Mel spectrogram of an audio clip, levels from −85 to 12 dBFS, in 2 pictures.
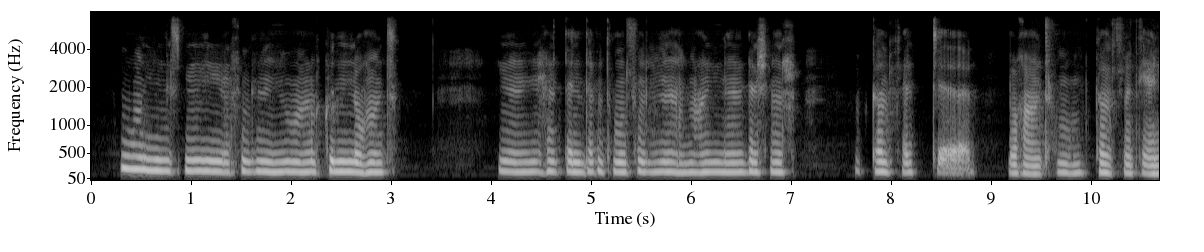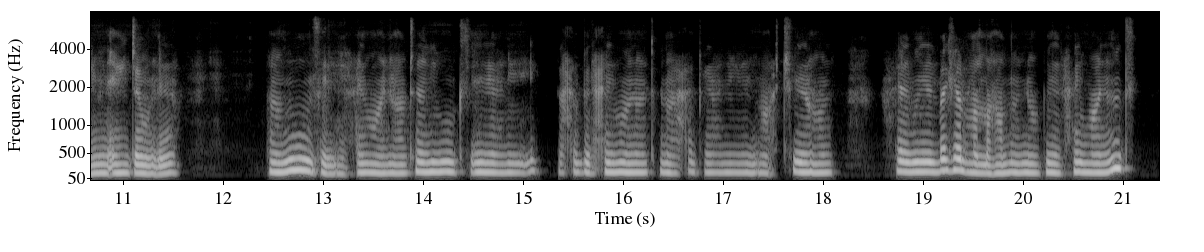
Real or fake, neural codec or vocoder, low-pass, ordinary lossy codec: fake; autoencoder, 22.05 kHz, a latent of 192 numbers a frame, VITS, trained on one speaker; 7.2 kHz; none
